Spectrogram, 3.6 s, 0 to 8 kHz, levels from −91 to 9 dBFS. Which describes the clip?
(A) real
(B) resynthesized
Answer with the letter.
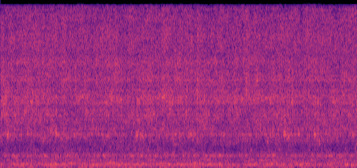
B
